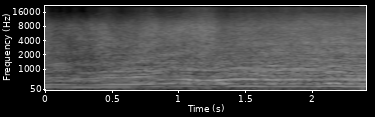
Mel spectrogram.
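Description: A sprint car runs a lap of a dirt oval at the Chillicothe, Ohio All Star Circuit of Champions race, its engine a loud, steady, sustained roar with slightly shifting pitch and no voices.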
